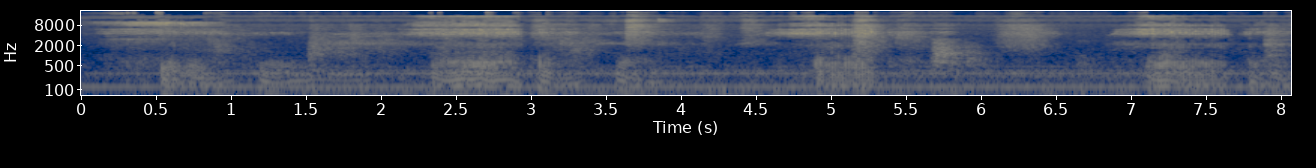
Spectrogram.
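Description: A French Bulldog puppy snores loudly in rough, rattling breaths repeated every couple of seconds.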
